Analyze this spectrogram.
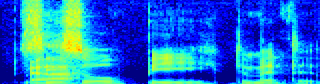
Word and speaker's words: Cecil B. Demented: Cecil B. Demented. Like the letter B, not B-E.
